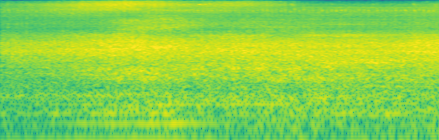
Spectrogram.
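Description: Cebu Pacific airliner on the runway as it takes off, a steady broadband jet roar that swells slightly and holds loud and continuous throughout, with no talk over it.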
